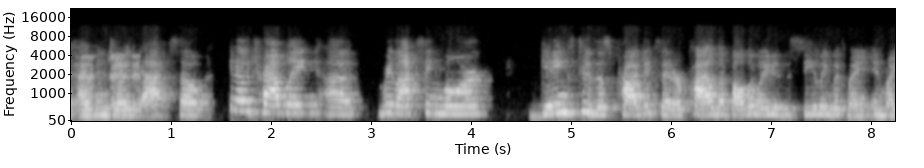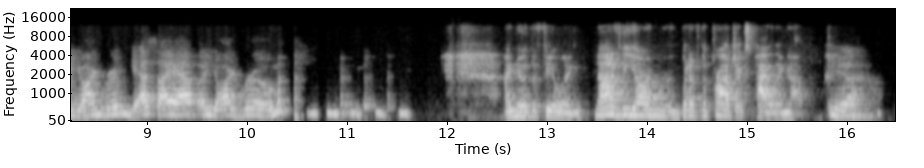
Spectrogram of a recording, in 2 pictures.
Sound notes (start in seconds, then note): 10.6 both laughing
